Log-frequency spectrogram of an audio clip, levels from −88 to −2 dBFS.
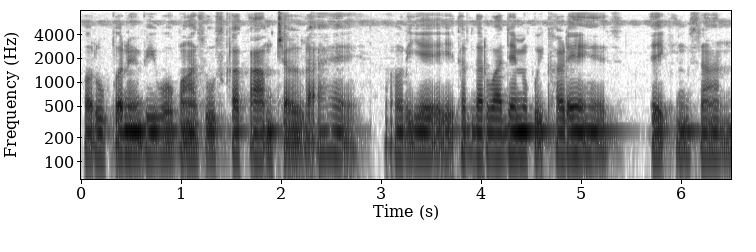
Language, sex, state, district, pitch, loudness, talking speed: Hindi, male, Chhattisgarh, Jashpur, 115 Hz, -17 LUFS, 200 wpm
